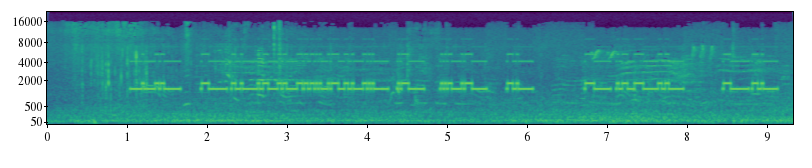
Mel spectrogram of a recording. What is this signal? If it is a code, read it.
TTY/TDD text telephone tones (45.45 baud Baudot), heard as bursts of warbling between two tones, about 400 Hz shift, 1600 Hz centre, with the noise of a residential street. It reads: LOCAL REPRESENTATION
